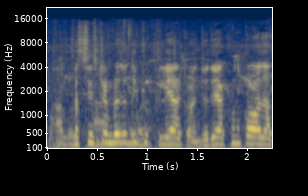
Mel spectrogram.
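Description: A man speaking in Bengali, talking on without a break.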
